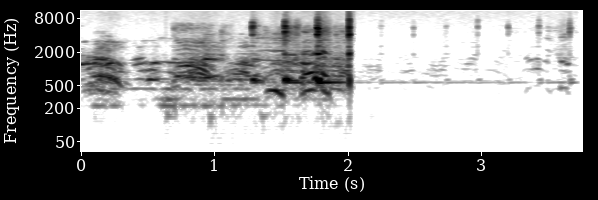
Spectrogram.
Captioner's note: chanting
